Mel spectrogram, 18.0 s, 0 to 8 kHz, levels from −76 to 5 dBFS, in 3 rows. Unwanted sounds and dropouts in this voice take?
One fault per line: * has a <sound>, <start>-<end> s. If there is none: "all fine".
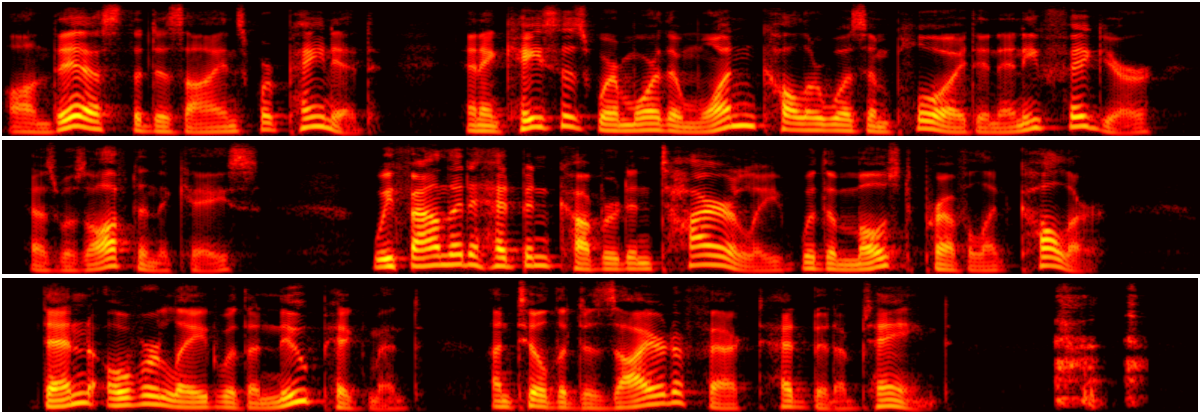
* has a cough, 17.2-17.7 s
